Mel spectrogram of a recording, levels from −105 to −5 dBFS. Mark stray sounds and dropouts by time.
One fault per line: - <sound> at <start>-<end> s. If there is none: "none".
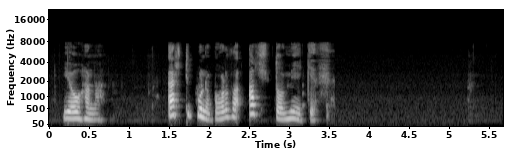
none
